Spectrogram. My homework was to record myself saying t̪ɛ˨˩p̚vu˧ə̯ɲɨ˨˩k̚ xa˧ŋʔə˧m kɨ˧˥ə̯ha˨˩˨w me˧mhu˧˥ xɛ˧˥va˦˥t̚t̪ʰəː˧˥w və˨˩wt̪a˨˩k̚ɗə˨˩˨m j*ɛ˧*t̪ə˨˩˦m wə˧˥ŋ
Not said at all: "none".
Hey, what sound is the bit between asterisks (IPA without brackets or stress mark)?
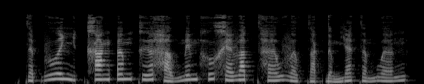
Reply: ɛ˧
